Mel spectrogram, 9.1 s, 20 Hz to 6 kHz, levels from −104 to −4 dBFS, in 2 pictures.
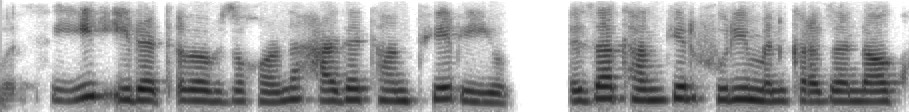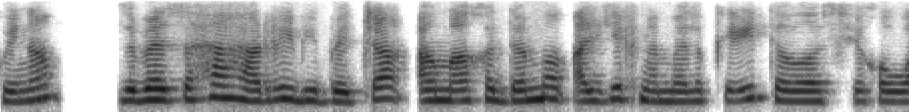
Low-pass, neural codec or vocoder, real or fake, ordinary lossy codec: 5.4 kHz; codec, 24 kHz, 0.9 kbps, WavTokenizer, medium speech release version 2; fake; Opus, 16 kbps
